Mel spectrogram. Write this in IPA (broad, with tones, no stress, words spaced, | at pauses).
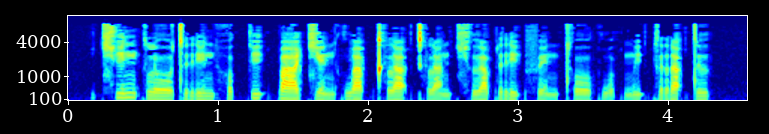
t͡ɕʰi˥˩nkloː˧tri˧n ho˦˥k̚ʔi˦˥ʔpaː˦˥ t͡ɕe˧nkwa˥˩p̚ kʰla˦˥ʔkʰla˨˩n t͡ɕʰɯ˦˥a̯pri˥˩ʔfe˩˦ntʰoː˧ kwo˨˩k̚mi˥˩ʔkra˥˩ʔtɯ˥˩k̚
